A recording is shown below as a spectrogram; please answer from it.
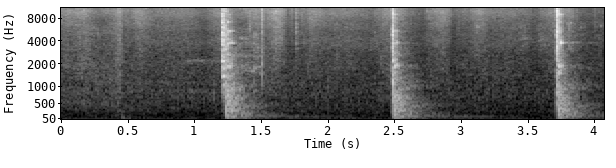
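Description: Iron pry bar jabbed against the base of a corrugated-metal shed in an attempt to lever it over: three sharp blows about a second and a quarter apart, each ringing briefly.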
